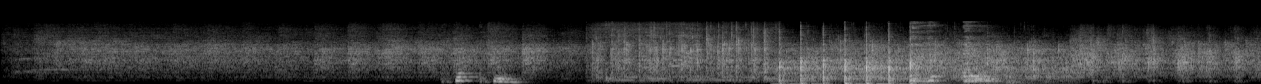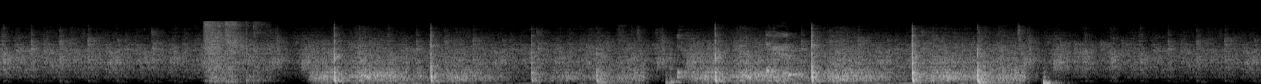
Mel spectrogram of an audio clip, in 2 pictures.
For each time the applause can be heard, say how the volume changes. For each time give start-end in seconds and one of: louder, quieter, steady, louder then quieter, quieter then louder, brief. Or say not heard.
0.0-25.1 louder then quieter.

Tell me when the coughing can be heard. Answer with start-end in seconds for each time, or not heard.
4.4-6.1, 9.1-10.0, 18.8-20.8.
